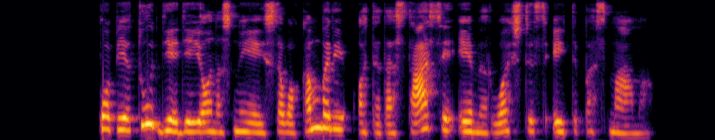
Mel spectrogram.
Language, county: Lithuanian, Kaunas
